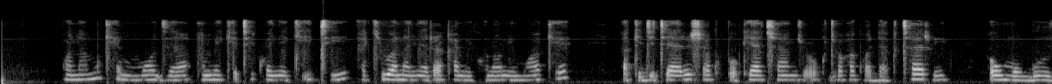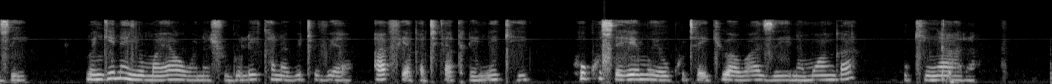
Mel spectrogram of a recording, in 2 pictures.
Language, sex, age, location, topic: Swahili, female, 25-35, Kisumu, health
